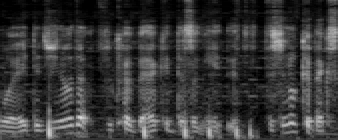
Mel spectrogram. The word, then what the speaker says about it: Quebec: It's the only other majority French province outside of Quebec. So the province kinda sucks. Because Quebec kinda sucks.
